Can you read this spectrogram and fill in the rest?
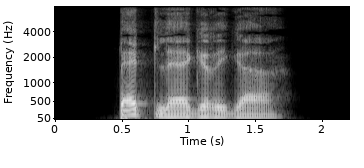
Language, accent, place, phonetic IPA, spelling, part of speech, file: German, Germany, Berlin, [ˈbɛtˌlɛːɡəʁɪɡɐ], bettlägeriger, adjective, De-bettlägeriger.ogg
- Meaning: inflection of bettlägerig: 1. strong/mixed nominative masculine singular 2. strong genitive/dative feminine singular 3. strong genitive plural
